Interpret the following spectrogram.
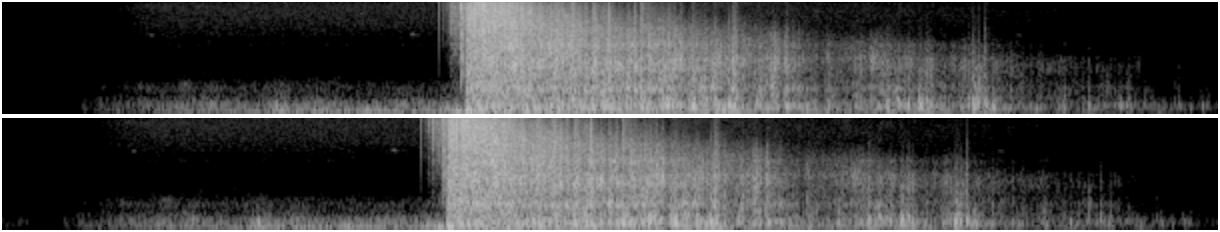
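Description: Thunder sound effect played twice. Each time a low rumble swells for a few seconds, then breaks into a sudden loud clap that rolls away over about five seconds.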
